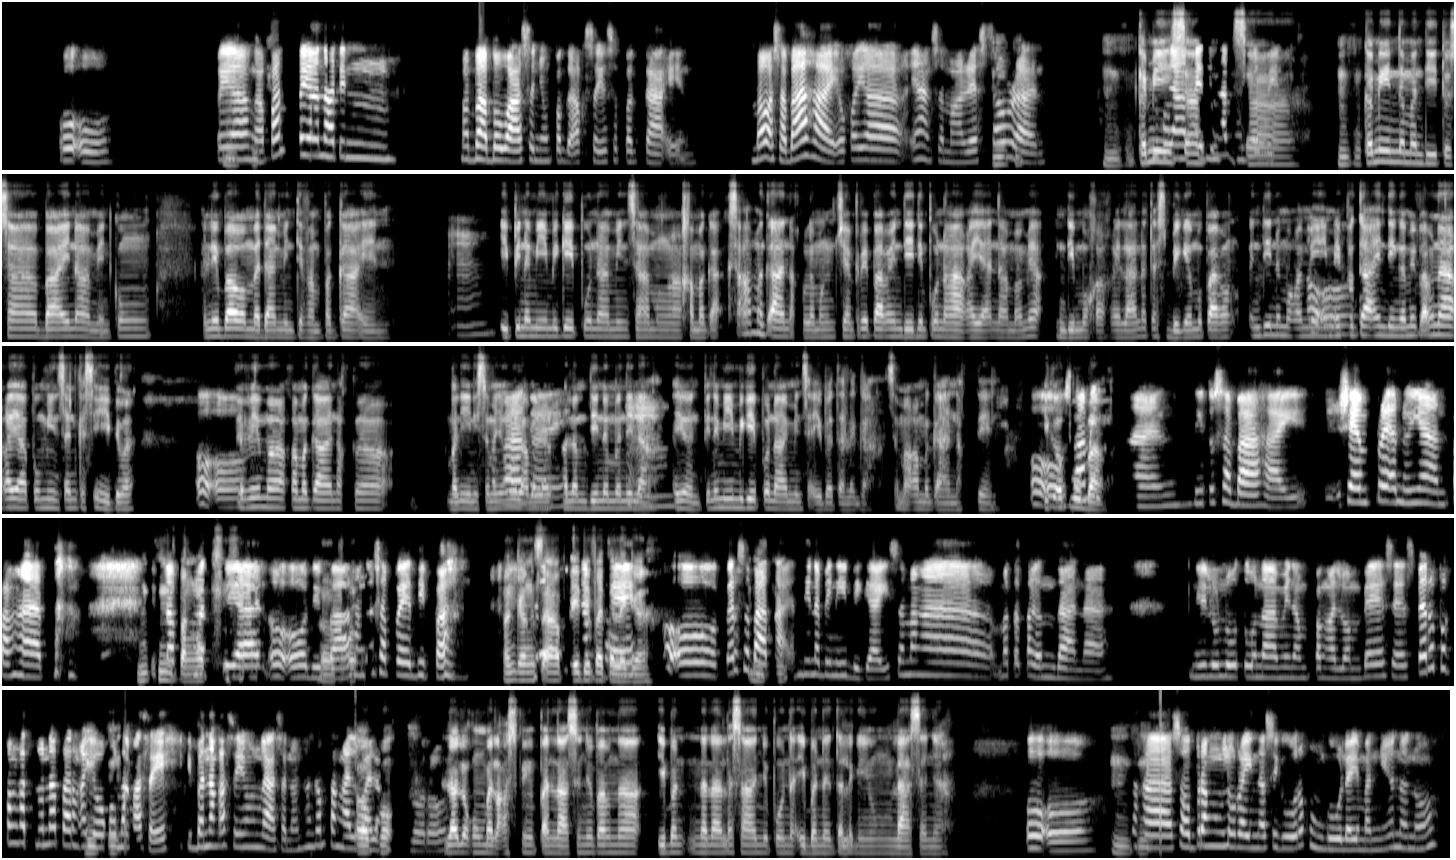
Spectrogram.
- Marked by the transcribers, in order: laugh; laugh
- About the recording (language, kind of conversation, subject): Filipino, unstructured, Ano ang masasabi mo sa mga taong nagtatapon ng pagkain kahit may mga nagugutom?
